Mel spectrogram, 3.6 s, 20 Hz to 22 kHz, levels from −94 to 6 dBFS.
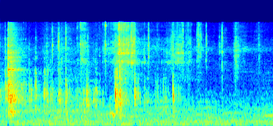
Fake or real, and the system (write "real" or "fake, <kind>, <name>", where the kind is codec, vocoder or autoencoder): real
